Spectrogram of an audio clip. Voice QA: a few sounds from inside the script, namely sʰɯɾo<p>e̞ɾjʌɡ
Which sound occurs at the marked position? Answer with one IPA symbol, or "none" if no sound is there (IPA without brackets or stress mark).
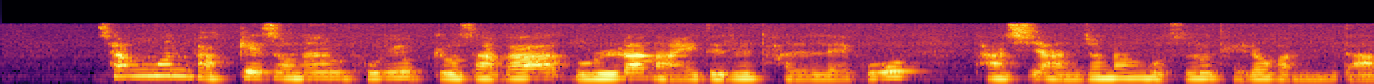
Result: t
